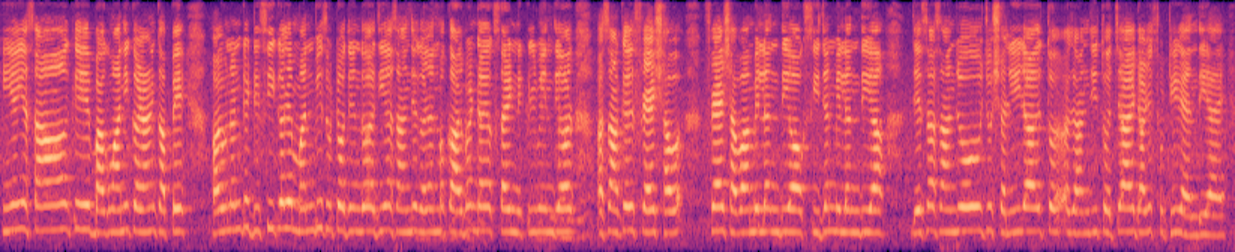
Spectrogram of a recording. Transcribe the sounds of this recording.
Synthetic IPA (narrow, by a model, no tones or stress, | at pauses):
ɦiːə̃ĩɐsãkʰeːbaːɡʋaːnikɐɾəɽ̃kʰɐpe | ɔːɾʊn̤ənɪ̆kʰeːɖɪsikɐɾemɐnbʱɪs̬ʊʈʰot̪ĩːnd̪oaːɦed͡ʑĩːə̃ɐsãːɲ̆d͡ʑeɡʱɐɾənɪ̆mãkaːɾbənɖaːɽəksaːɪɖnɪkliʋẽːn̆d̪iaɔːɾɐsãkʰefɾɛːʃɦɐ | fɾɛːʃɦɐʋamɪlənd̪iaɔːksiːd͡ʑənmɪlənd̪iaː | d͡ʑeːsãɐsãːɲd͡ʑod͡ʑoːʃɐɾiːɾaːɦet̪sãːɲd͡ʑit̪oːt͡ɕaɦeɗaːɽisʊʈʰiɾɐɦə̃n̆d̪iaːɦeː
